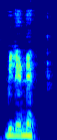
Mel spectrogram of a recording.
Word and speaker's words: Villeneuve: Y yo lo he comentado antes, yo soy muy fan del original y me encantó lo que hizo Villeneuve, que según yo es la pronunciación rápida y compacta como francés, nada más piensa en saltarte la U ya. Y leerlo rápido, Villeneuve.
